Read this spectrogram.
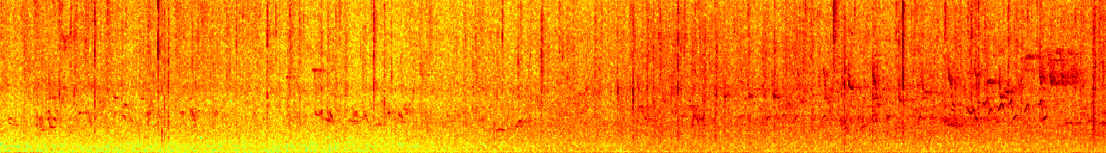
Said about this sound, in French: Le vent va et vient, bruissant dans les arbres.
